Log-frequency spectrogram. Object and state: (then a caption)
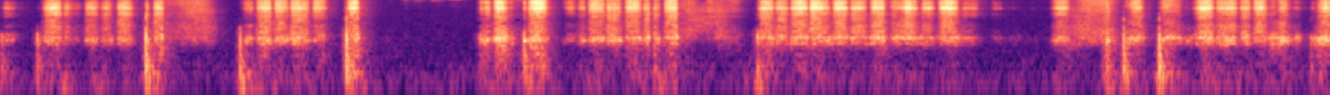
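Graphite pencil shading on paper. An HB wooden pencil held in the fingers shades a hand drawing on a flat sheet of drawing paper, making bright, dry pencil-on-paper scratching strokes. The strokes come in quick bursts of short rasps, with brief silent pauses between groups.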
